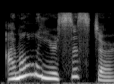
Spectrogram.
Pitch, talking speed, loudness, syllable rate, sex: 295 Hz, 210 wpm, -15 LUFS, 5.8 syllables/s, female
